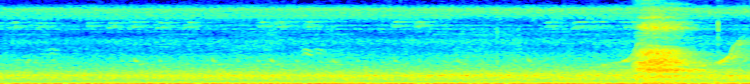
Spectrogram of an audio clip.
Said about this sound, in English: I'm currently sitting outside a coaching client's office, and if you listen carefully, you can hear traffic and you can hear a bird singing. Listen.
